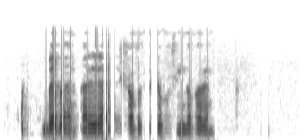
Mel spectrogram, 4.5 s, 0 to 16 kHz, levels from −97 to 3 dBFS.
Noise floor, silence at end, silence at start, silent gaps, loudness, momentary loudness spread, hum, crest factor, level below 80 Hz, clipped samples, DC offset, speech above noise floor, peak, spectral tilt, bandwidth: -68 dBFS; 1.3 s; 0.3 s; 2.17-2.23 s, 2.30-2.35 s; -28 LUFS; 20 LU; none; 26 dB; -64 dBFS; under 0.1%; under 0.1%; 41 dB; -4 dBFS; -6 dB/octave; 7.6 kHz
